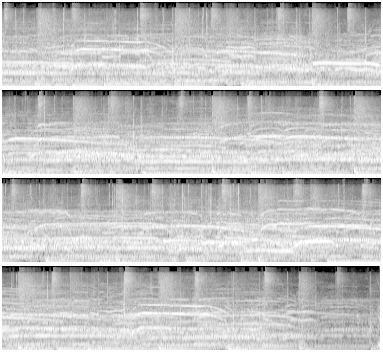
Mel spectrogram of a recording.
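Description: A crowd gathered at an airport cheers and shouts, with many overlapping excited voices, whoops and calls above a steady rhythmic music bed, loud and continuous throughout before easing slightly at the end.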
